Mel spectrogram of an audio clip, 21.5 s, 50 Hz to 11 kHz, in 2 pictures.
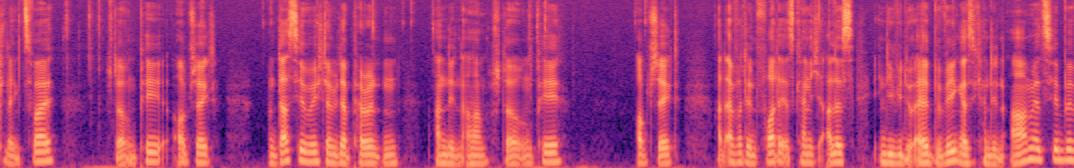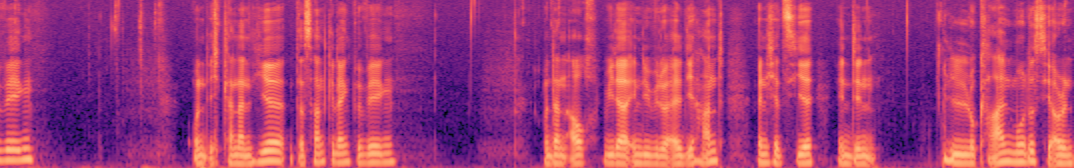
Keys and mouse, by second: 0.8 ctrl+p, 3.1 click, 4.0 shift+click, 5.2 ctrl+p, 7.1 middle drag, 7.9 click, 8.2 click, 9.5-10.9 drag, 12.1 ctrl+z, 12.9 click, 13.2-13.5 middle drag, 14.3-15.9 drag, 16.2 click, 21.2-21.4 drag.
